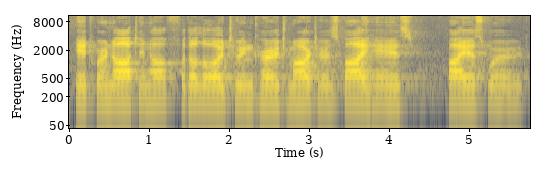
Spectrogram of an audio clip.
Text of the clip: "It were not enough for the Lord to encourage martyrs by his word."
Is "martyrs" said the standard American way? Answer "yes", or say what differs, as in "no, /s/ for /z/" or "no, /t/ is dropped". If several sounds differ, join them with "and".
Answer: yes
